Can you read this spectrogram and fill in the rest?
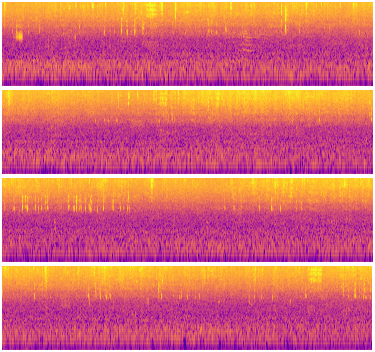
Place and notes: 새만금_Saemangeum former tidal reedland...this area is now behind the Saemangeum sea-wall and as such has undergone rapid ecological transformation...adjacent former reedland is now in agricultural use...the whole area is under development and transformation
